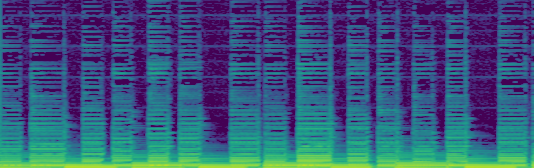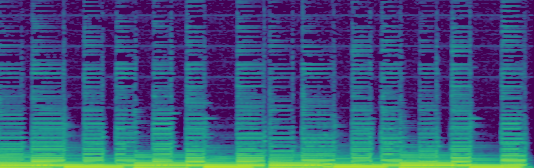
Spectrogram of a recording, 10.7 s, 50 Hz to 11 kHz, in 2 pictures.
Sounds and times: Bossa Nova Guitar 0:00.0 - 0:10.6

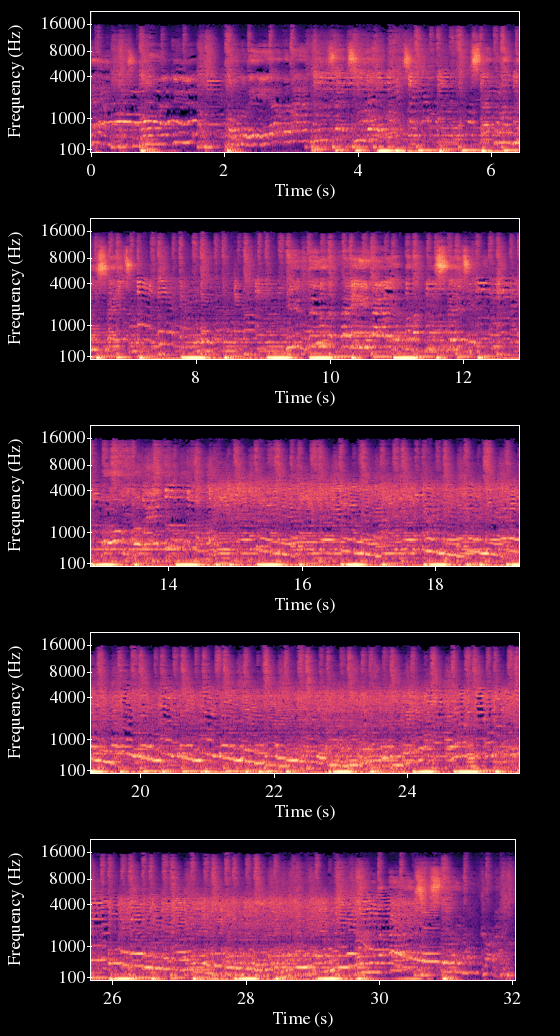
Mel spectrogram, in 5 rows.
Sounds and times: People scream 0:00.0 - 0:02.0
song 0:00.0 - 0:32.0
People drink and chatting 0:00.0 - 0:32.0

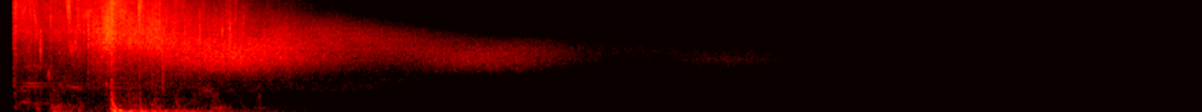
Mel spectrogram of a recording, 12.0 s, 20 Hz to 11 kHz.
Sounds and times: impact sound 0:00.2 - 0:04.0

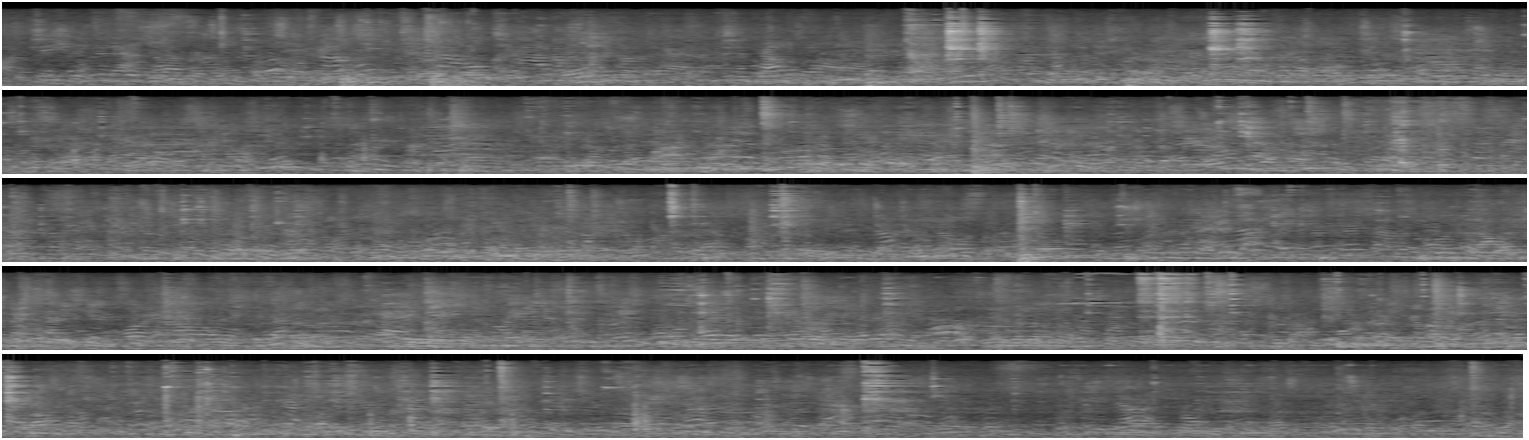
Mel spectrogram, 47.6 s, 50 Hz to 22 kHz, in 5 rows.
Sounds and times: crowd int medium murmur 0:00.0 - 0:47.6
dishes cutlery tinkling 0:32.8 - 0:44.1

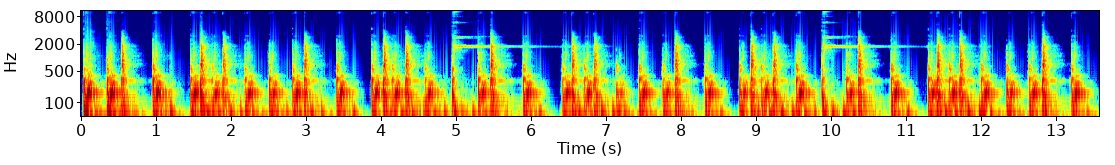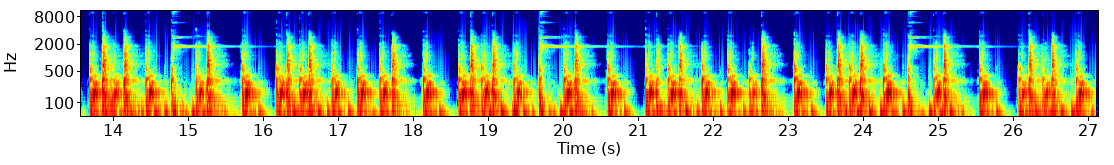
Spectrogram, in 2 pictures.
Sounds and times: Ethnic hand drum loop 0:00.0 - 0:27.1

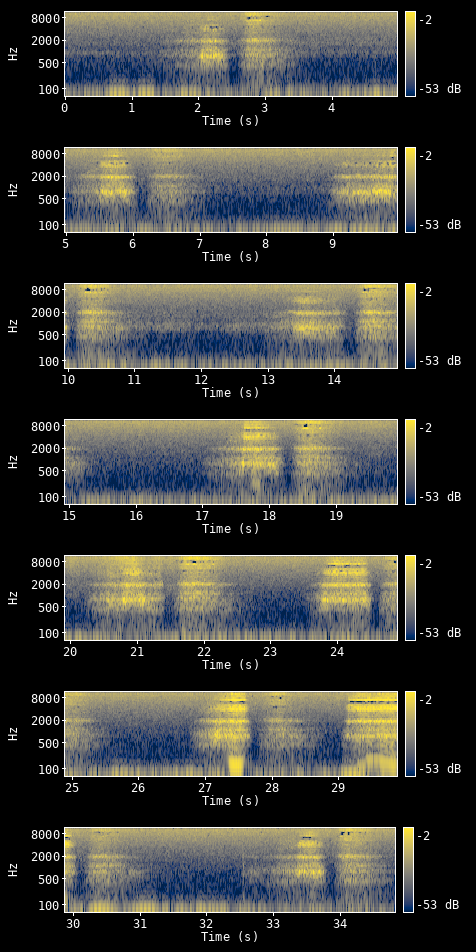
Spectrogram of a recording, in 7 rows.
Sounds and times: snoring of a woman 0:01.5 - 0:03.4
snoring of a woman 0:05.1 - 0:07.0
snoring of a woman 0:09.0 - 0:10.9
snoring of a woman 0:13.2 - 0:15.3
snoring of a woman 0:17.0 - 0:19.2
snoring of a woman 0:20.3 - 0:22.5
snoring of a woman 0:23.6 - 0:25.4
snoring of a woman 0:26.8 - 0:28.5
snoring of a woman 0:29.1 - 0:31.0
snoring of a woman 0:32.6 - 0:34.8

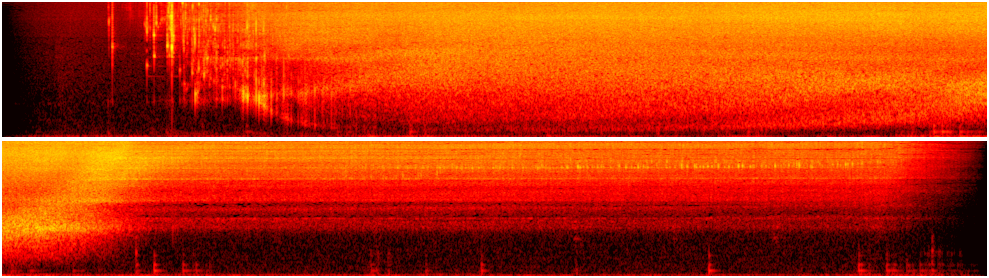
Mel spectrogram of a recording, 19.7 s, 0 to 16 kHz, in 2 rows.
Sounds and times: Breton cider 0:01.1 - 0:06.6

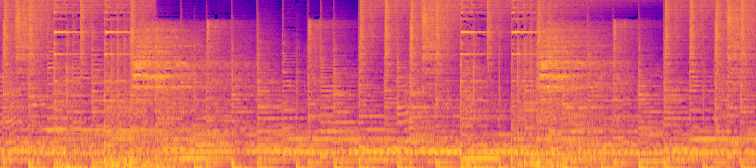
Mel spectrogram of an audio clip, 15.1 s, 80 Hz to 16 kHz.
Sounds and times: Bass 0:00.0 - 0:15.1
Drums 0:00.0 - 0:15.1
Synth 0:00.6 - 0:04.5
Synth 0:09.1 - 0:13.2

